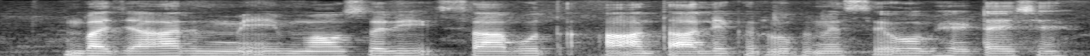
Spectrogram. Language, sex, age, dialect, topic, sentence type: Maithili, male, 18-24, Eastern / Thethi, agriculture, statement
